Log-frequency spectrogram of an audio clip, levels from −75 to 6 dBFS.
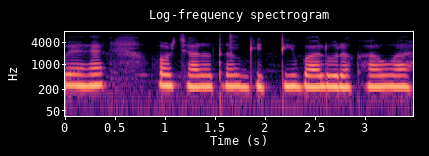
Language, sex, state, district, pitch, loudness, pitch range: Hindi, female, Bihar, Kaimur, 240 Hz, -16 LUFS, 235-250 Hz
